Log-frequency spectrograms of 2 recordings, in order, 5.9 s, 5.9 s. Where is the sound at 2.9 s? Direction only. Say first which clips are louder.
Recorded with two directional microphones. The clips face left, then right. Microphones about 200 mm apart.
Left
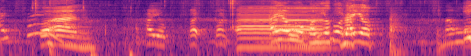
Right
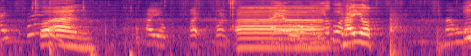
Right 2 dB; 10° left (ahead or behind).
